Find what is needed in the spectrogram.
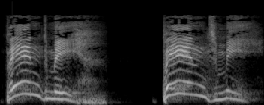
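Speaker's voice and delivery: impassioned drawn-out cry, falling away. Retold or imitated. Retelling a revivalist's prayer, crying out. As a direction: cry it out like a plea to God. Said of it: "I cried out".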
